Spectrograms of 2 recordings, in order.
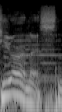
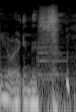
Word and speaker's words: Uranus: It's Uranus, not Uranus.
